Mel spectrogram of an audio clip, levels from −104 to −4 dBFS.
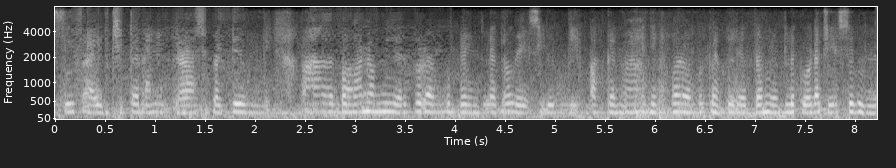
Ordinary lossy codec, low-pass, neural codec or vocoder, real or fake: Opus, 16 kbps; 7.2 kHz; codec, 16 kHz in and 24 kHz out, 0.6 kbps, FireRedTTS-2 codec; fake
